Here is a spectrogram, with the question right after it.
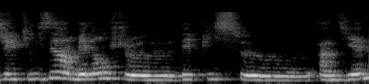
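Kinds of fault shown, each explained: Short stall from a late packet: at about 1.16 s a packet arrived late, so the receiver held the last bit of speech for about 18 ms until it came, then resumed where it left off. Nothing is lost, only held, unlike a dropout, which leaves a gap or skips ahead.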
